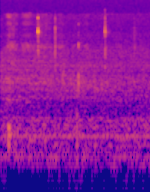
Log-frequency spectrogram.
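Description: Near silence, with a faint click about half a second in.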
